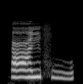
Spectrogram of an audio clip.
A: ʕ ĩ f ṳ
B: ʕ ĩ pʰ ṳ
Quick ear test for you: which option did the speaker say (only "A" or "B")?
A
